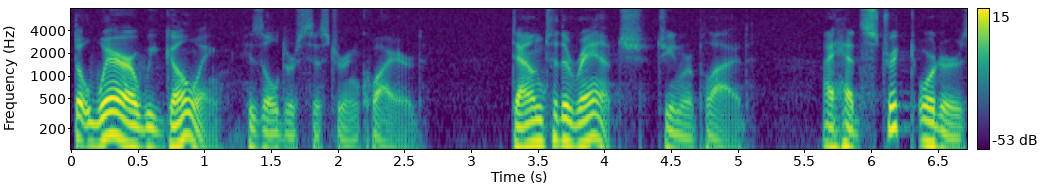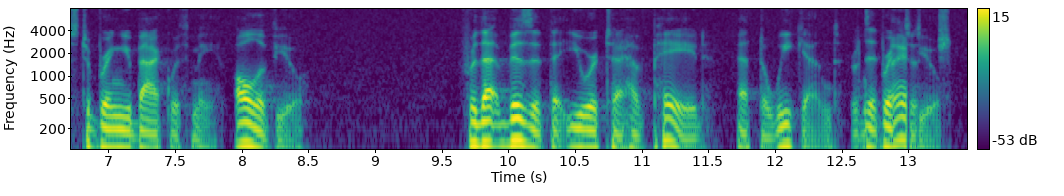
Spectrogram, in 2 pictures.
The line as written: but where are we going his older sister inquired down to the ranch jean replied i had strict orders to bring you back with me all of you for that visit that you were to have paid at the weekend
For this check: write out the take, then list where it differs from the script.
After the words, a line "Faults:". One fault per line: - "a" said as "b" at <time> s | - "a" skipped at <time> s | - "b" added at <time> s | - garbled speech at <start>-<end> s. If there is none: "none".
but where are we going his older sister inquired down to the ranch jean replied i had strict orders to bring you back with me all of you for that visit that you were to have paid at the weekend [garbled]
Faults:
- garbled speech at 12.6-13.3 s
